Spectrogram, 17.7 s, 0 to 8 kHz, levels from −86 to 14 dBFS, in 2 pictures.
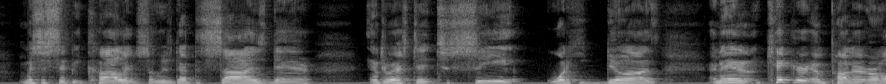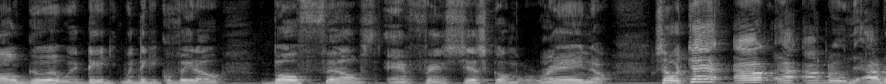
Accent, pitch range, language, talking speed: American, 120-150 Hz, English, 140 wpm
